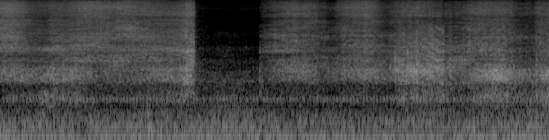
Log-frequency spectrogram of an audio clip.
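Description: Fingernails scratch and rub across a paper page of an open picture book, making a steady, bright, papery scraping hiss. The scratching briefly drops to a quieter rub about two seconds in, then picks back up and continues to the end.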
